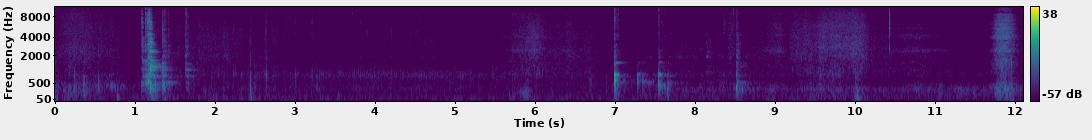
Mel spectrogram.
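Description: Camping cook pot and its metal lid being handled: a loud knock about a second in, then a few short metallic clinks and taps, one with a brief ring, and another knock near the end, with quiet in between.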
